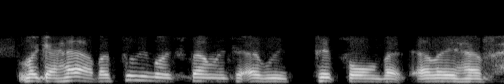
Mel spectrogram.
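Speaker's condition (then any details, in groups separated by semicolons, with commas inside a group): Cerebral palsy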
